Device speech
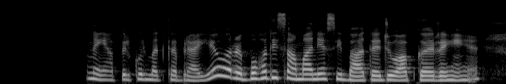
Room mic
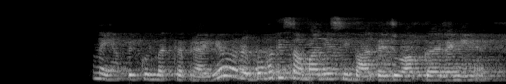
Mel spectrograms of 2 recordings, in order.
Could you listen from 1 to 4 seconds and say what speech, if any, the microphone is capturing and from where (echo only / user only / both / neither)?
echo only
